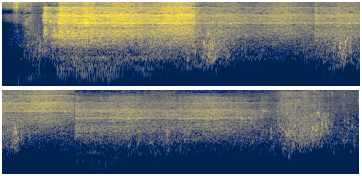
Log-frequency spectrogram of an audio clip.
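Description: Water splashing effect performed live for a school play skit, a broad rushing wash that surges in bursts with fainter follow-up splashes, heard fairly close in a hall.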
